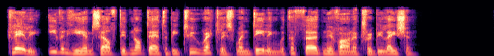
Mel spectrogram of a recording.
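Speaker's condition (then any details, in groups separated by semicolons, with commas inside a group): No condition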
